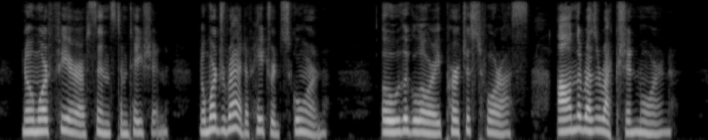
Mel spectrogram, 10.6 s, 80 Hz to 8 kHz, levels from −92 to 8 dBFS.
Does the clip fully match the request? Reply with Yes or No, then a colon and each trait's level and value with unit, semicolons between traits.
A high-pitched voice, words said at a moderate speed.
No: high, 200 Hz; slow, 125 wpm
